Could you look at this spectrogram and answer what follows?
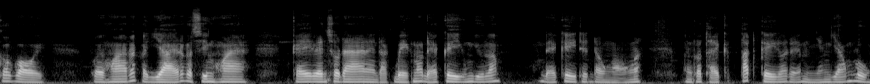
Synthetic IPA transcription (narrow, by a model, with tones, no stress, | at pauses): kɔ˨˦vo˨˩j | vəː˨˩jɦwaː˧zə˦˥laː˨˩zaː˨˩jɾə˦˥t̚laː˨si˧ənɦwaː˧ | kaː˨˦jɓɛ˧nso˧ɗaː˧na˨˩jɗa˨˩k̚ɓi˨˩ət̚nɔ˨˦ɗɛ˧˩ki˧kʊ̰˧˥ŋ͡mzṵ˧˨˦la˨˦m | nɔ˨˦ɗɛ˧˩ki˧t͡ɕe˧nɗə˨˩wŋɔ̰˧˨nʔaː˨˦ | mï˨˩n̟kɔ˨˦t̪ʰe˧˩ka˦˥k̚t̪a˦˥t̚ki˧ɗɔ˨˦ɗe˧˩mï˨˩ŋ̟ɲə˧nza˨˦wŋ͡mlu˧ən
